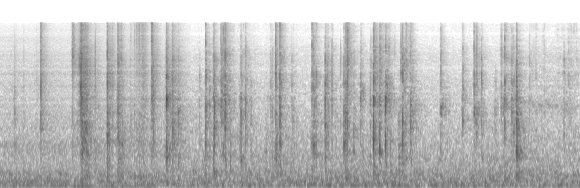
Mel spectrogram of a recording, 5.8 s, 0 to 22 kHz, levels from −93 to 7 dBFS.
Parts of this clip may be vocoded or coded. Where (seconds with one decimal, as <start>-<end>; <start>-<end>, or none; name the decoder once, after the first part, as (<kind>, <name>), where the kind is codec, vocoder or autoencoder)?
0.0-1.9 (autoencoder, DAC-VAE)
